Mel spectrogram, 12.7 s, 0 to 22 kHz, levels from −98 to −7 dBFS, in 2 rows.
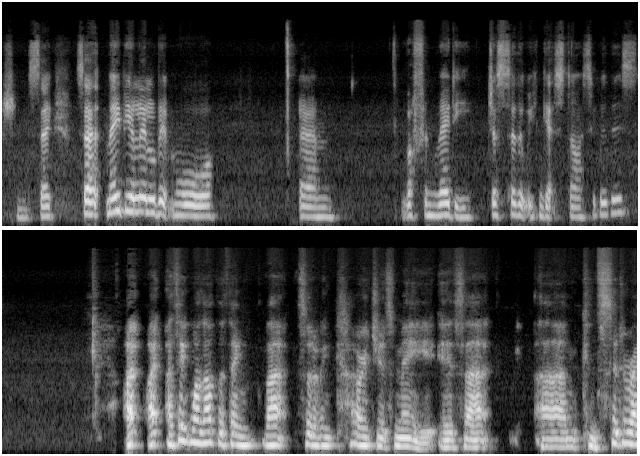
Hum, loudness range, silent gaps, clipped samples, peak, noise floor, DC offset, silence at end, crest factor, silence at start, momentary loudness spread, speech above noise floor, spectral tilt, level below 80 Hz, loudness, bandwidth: none; 10 LU; none; under 0.1%; -4 dBFS; -64 dBFS; under 0.1%; 0 s; 20 dB; 0 s; 15 LU; 41 dB; -6 dB/octave; -64 dBFS; -23 LUFS; 15 kHz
